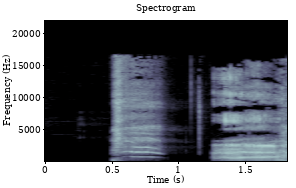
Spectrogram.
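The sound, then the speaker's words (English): Two wordless vocal grunts made on request as B-roll: a short strained one, then after a brief pause a longer, louder, groan-like grunt with a rough, throaty tone. “Give me some B-roll grunts.”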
